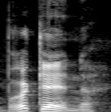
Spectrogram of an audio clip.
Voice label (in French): "brequaine", patois jura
